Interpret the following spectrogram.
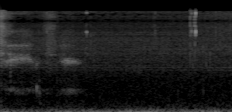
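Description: Faint room tone with a steady low hum in a pause between spoken sentences, with a soft breath or mouth noise in the first half and a faint click near the end.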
